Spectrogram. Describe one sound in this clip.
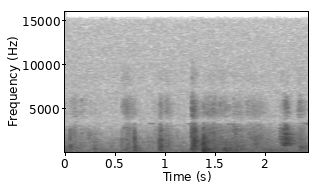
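A man strikes something with a sharp knock.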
